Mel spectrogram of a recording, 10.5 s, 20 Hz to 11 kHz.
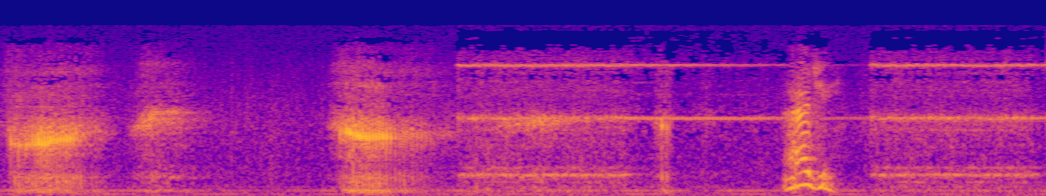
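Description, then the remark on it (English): A 300-pound man sitting in a chair in an office, eyes closed, snores loudly through his nose in a few slow, heavy breaths, then a telephone on his desk starts ringing steadily while one more snore cuts through the ringing. “His eyes are closed, and he's making sounds through his nose.”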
